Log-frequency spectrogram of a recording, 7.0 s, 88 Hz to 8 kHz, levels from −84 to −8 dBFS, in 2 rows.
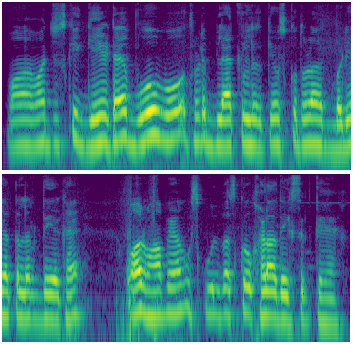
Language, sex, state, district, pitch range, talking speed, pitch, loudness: Hindi, male, Uttar Pradesh, Deoria, 170-190 Hz, 260 wpm, 175 Hz, -21 LUFS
